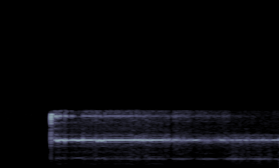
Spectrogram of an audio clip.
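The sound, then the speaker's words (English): After a moment of silence, a breath bowl is struck once and rings out in a steady, shimmering metallic tone with layered overtones that hum on without fading much. “I'm going to be using one of my breath bowls to help to move energy just for a moment.”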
